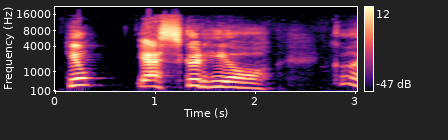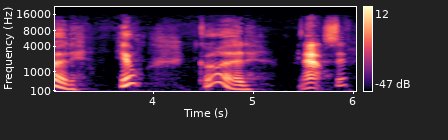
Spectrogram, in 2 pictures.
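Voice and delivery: bright trainer voice praising a puppy; dog training voice. Real, not acted. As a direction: cheer the pup on with sharp high commands.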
